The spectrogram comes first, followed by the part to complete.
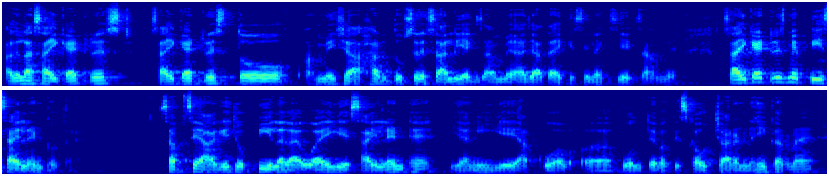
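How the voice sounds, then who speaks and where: Casting: young Indian-accented male tutor, lowish voice, patient letter-by-letter spelling lesson. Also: brisk. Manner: explains step by step, spells words out letter by letter. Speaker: teacher. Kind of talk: exam-prep vocabulary lesson.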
